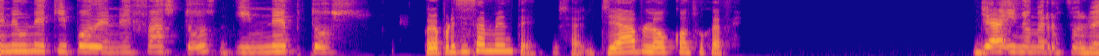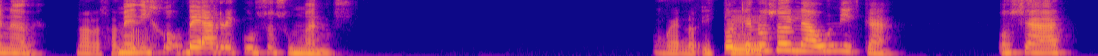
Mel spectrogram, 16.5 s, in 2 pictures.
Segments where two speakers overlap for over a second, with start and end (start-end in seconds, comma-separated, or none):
none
